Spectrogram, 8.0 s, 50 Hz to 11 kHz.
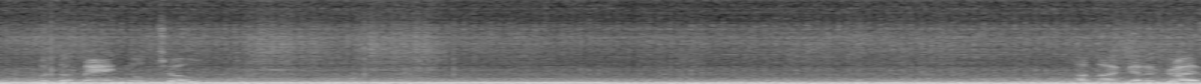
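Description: A 40-year-old 1982 Itasca Sundancer 21-foot motorhome with a manual choke drives along, its engine a steady close drone with a sustained hum, while a voice talks intermittently over it.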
